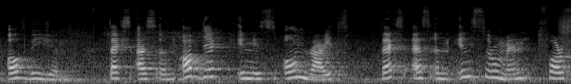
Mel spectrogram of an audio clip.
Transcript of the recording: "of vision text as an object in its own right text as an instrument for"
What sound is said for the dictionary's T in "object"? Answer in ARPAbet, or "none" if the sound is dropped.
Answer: T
